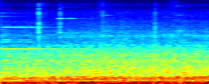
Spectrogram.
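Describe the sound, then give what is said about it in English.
A dump truck dumps its load in the Bozeman–Belgrade area, heard as a continuous heavy low rumble and drone with no distinct separate impacts. “Got ourselves a dump truck. Got ourselves a dump truck dumping. Just dumping away.”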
